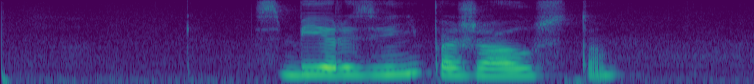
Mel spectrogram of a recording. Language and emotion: Russian, sad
